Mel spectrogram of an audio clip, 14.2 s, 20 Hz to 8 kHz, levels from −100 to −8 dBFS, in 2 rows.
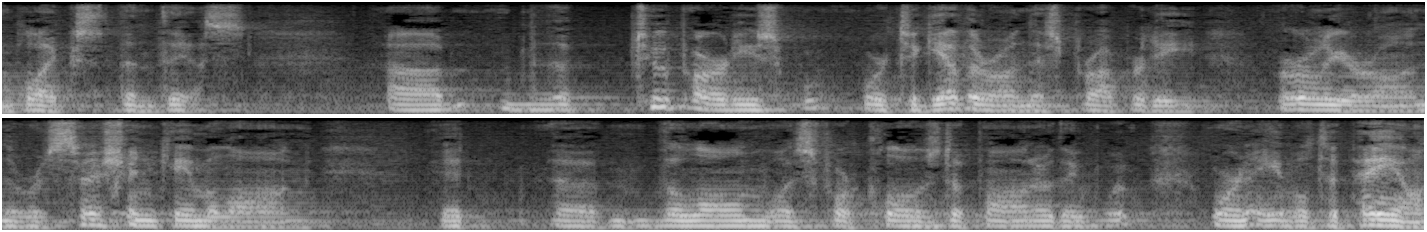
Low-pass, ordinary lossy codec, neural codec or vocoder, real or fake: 7.2 kHz; Opus, 64 kbps; vocoder, 24 kHz, 100 mel bands, Vocos; fake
